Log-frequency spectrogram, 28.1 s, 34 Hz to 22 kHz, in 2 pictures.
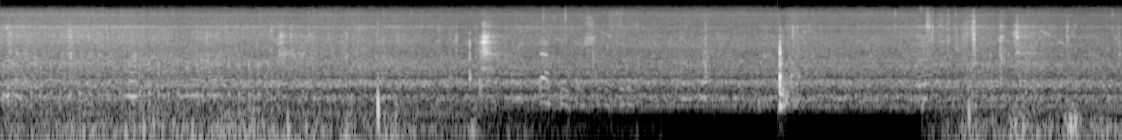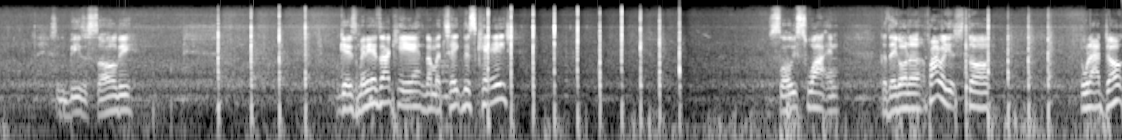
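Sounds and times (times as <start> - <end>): honeybees buzzing: 0.0 - 28.0
sharp knocks: 9.7 - 10.0, 26.0 - 27.3.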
